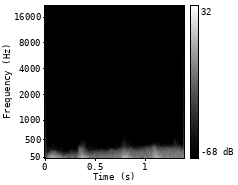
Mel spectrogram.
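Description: Muffled low heart thumps, computer-reconstructed from earbud audio, consistent with normal heart sounds.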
